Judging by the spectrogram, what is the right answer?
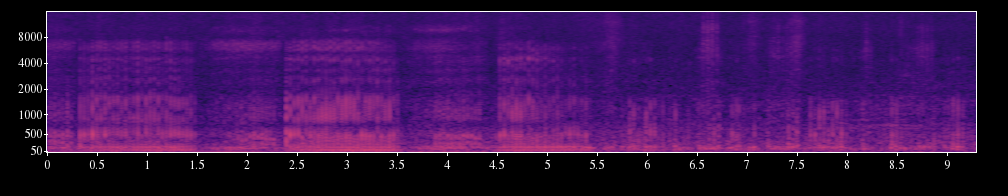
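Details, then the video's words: A happy, relaxed cat purring smoothly in a steady low rumble that swells and fades in phases lasting about one to one and a half seconds. The purr softens toward the end, with faint clicks and rustles. "happy CAT Purring Smoothly"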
